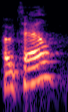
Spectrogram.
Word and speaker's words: hotel: Hotel, hotel, pero hay que aspirar un poquito la H. Hotel, como si estuviésemos limpiando un espejo, ok.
